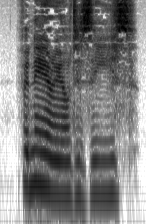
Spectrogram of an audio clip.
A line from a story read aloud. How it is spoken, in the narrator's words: she blurted out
